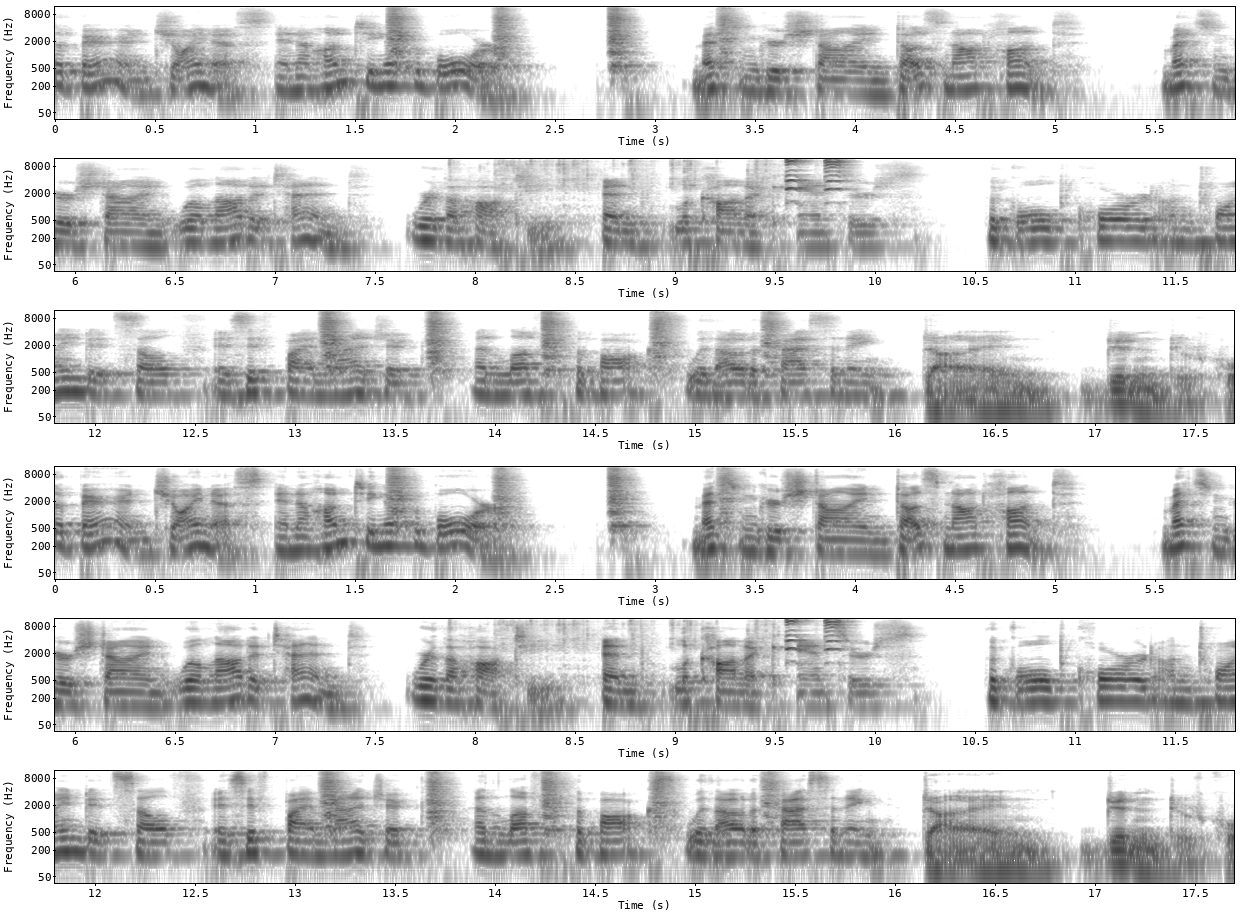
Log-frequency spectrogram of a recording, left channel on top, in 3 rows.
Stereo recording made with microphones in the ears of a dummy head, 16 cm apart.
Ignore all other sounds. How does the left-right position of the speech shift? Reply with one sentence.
You can hear the speech stay in one place.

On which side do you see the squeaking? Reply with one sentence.
In this clip you hear the squeaking in the centre.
